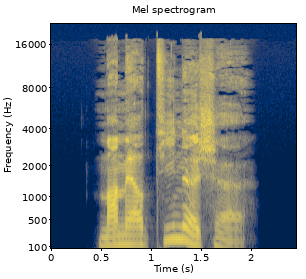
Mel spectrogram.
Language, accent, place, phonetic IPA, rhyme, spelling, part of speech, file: German, Germany, Berlin, [mamɛʁˈtiːnɪʃə], -iːnɪʃə, mamertinische, adjective, De-mamertinische.ogg
- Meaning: inflection of mamertinisch: 1. strong/mixed nominative/accusative feminine singular 2. strong nominative/accusative plural 3. weak nominative all-gender singular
